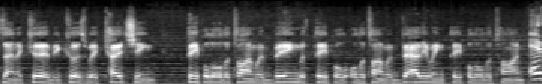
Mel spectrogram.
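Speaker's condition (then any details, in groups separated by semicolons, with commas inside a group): No condition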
